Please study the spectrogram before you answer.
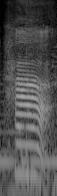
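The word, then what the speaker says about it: ห้า: Saat kelas tinggi ya, si hohip ini kan kelas tinggi ya. Bertemu dengan maito menjadi siang to. Jadinya ha ha. Sekali lagi ha.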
